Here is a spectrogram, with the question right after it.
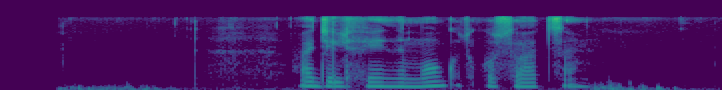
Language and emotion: Russian, neutral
